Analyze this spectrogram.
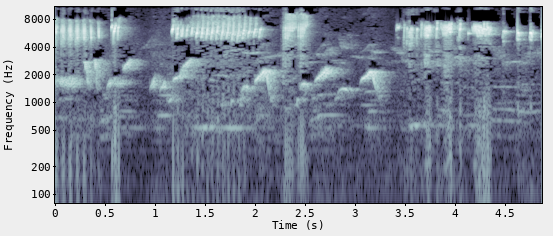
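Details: Orange-headed thrush song, used to provoke another orange-headed thrush into singing: high sustained buzzy whistles alternating with rising slurred notes and sharp clicks, delivered in quick succession.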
